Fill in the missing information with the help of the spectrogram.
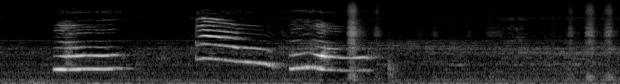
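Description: A kitten and a baby trade high, squeaky meow-like cries back and forth: three short calls in quick succession, separated by brief quiet gaps.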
